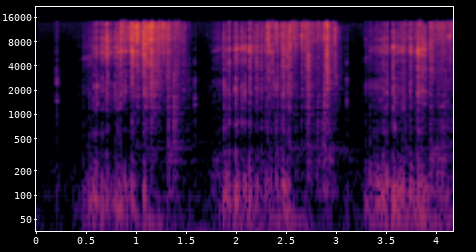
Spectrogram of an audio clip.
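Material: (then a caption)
Soap. A metal utility blade scrapes and shaves a hand-sized solid orange bar of soap held in one hand with dark-painted nails, curling off shavings. Crisp, bright, raspy scraping comes in three passes separated by brief pauses, with a low rough body beneath each stroke.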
